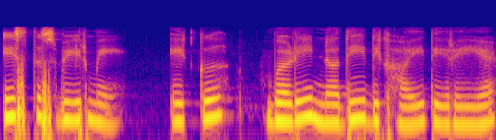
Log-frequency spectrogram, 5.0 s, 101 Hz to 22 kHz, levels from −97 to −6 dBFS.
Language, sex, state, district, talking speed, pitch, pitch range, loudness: Hindi, female, Himachal Pradesh, Shimla, 120 wpm, 210 Hz, 195-235 Hz, -16 LUFS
